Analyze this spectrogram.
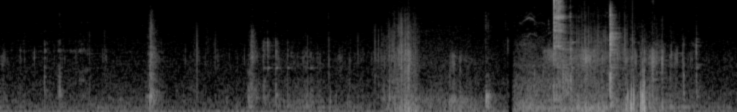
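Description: Steel scriber scratching faintly across a layout-blued aluminium bar, then a few sharp clicks and taps from about five and a half seconds in as a steel rule and tools are set down on the granite surface plate.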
